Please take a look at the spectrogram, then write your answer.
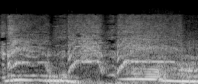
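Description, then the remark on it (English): A human voice imitates a tiger's roar as the tiger takes down an Ecuadorian competitor: a loud, drawn-out growling howl that rises and falls in pitch twice over two seconds, alone. “He's just been taken down by the tiger.”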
